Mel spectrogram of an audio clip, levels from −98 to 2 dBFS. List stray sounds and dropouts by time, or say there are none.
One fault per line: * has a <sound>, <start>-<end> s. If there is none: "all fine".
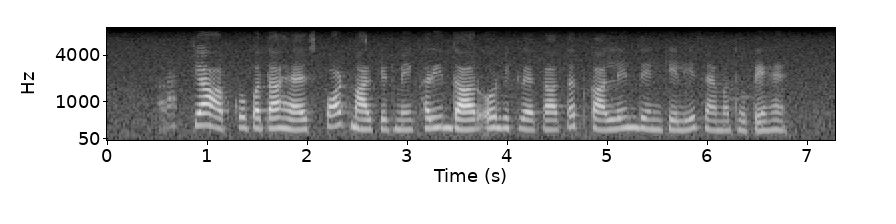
* has a laugh, 0.5-0.7 s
